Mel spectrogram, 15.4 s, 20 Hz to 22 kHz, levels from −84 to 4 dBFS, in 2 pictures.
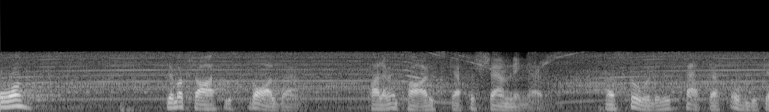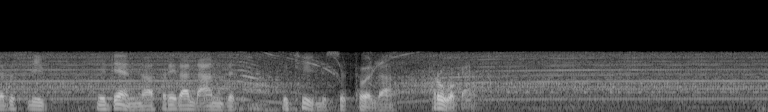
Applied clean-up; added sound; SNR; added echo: none; Domestic sounds, home sounds; 8 dB; none.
